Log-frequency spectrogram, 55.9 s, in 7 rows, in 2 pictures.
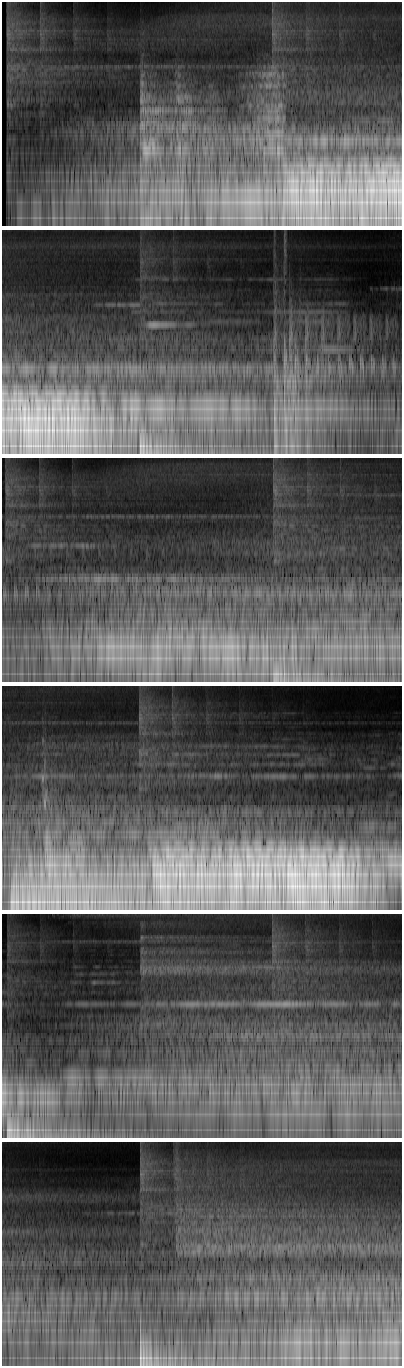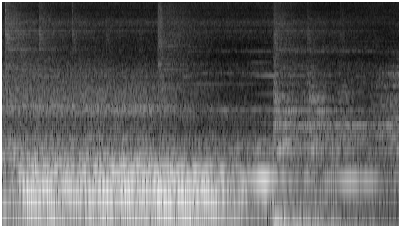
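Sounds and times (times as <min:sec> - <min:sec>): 
suspense music: 0:00.1 - 0:55.9.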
